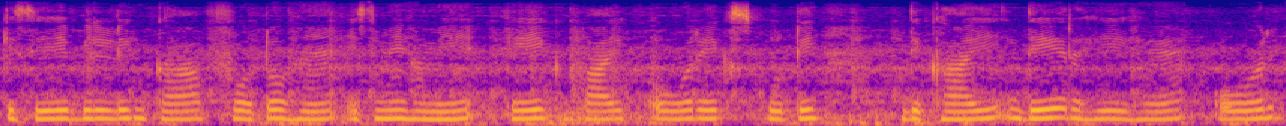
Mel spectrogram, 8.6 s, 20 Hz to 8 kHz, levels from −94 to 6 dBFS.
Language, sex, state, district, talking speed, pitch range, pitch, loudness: Hindi, female, Haryana, Rohtak, 120 wpm, 190-205 Hz, 195 Hz, -16 LUFS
